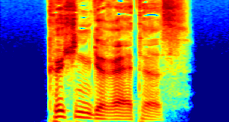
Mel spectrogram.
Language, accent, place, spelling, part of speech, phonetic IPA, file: German, Germany, Berlin, Küchengerätes, noun, [ˈkʏçn̩ɡəˌʁɛːtəs], De-Küchengerätes.ogg
- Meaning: genitive singular of Küchengerät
